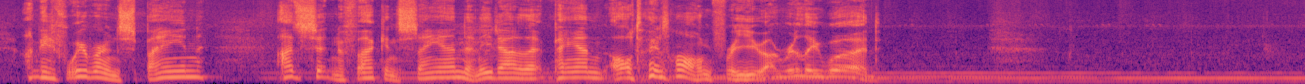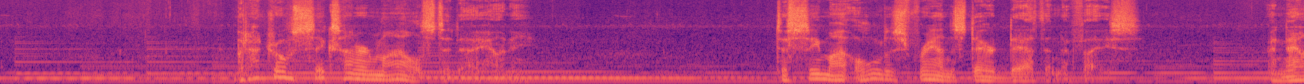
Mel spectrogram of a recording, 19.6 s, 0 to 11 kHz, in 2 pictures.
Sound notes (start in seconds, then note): 2.2 somber music; 4.6 laughs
